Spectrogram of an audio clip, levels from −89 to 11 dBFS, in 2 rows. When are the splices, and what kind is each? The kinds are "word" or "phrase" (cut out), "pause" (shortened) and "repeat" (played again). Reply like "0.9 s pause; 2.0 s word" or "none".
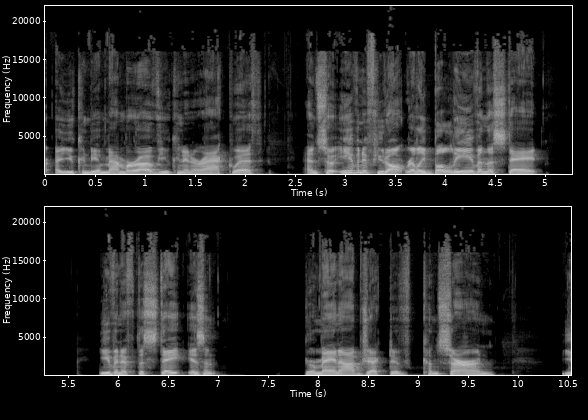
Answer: none

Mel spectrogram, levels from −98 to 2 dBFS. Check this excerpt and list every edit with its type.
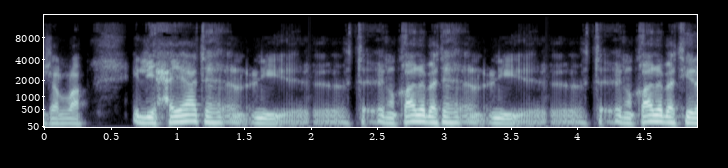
3.0 s repeat

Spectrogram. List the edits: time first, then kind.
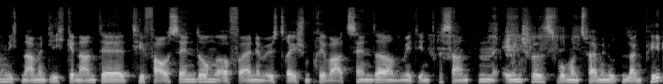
none

